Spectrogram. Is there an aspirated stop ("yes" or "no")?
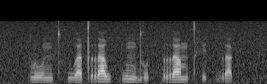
yes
